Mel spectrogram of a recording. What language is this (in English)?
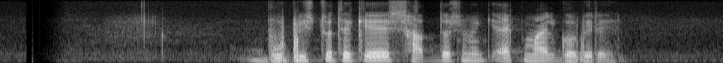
Bangla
